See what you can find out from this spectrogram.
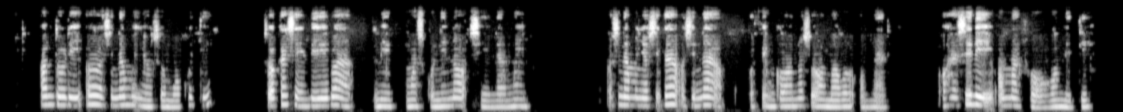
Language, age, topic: Oshiwambo, 36-49, agriculture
